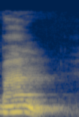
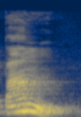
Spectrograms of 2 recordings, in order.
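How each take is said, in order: First: Said in the usual way. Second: "pam" slow, ending on a closed m; local pronunciation. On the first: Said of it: "no dicen pan". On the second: Shown as a demonstration. Showing how people here say bread, slowly, with a final m. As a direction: stretch "pam", lips shut at the end. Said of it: "la gente dice".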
